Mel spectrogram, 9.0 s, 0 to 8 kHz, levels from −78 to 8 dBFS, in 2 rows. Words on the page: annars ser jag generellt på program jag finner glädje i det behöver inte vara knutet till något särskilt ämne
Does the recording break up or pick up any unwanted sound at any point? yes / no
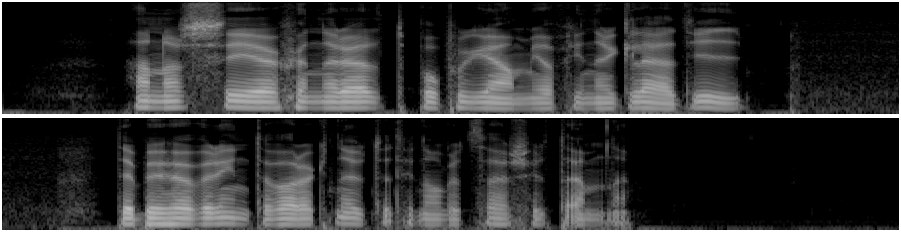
no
